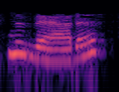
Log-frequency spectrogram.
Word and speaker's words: Nevada: Yeah, I just wanted to let you know it's pronounced Nevada.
